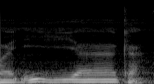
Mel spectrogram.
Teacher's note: Iya, yang iyanya ini pertama dia ditasydidkan dulu, kemudian baru dipanjangkan. Na'budu wa iyyaka ya, wa iyyaka juga panjang 2 harakat.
